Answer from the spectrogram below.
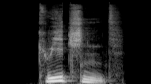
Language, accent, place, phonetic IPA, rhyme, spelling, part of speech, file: German, Germany, Berlin, [ˈkviːt͡ʃn̩t], -iːt͡ʃn̩t, quietschend, adjective / verb, De-quietschend.ogg
- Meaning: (verb) present participle of quietschen; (adjective) squeaky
